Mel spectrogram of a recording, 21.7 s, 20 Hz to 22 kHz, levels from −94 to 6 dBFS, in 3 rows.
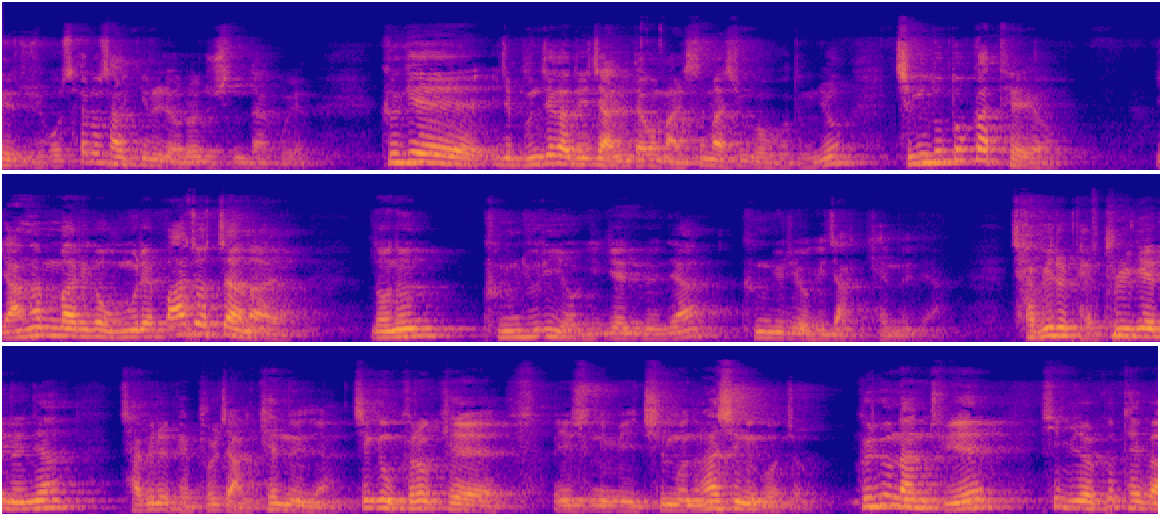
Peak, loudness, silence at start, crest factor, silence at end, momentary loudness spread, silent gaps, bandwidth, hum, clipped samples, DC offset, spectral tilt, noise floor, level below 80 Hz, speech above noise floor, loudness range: -6 dBFS; -26 LUFS; 0 s; 20 dB; 0 s; 15 LU; none; 13 kHz; none; under 0.1%; under 0.1%; -5.5 dB/octave; -62 dBFS; -66 dBFS; 36 dB; 4 LU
